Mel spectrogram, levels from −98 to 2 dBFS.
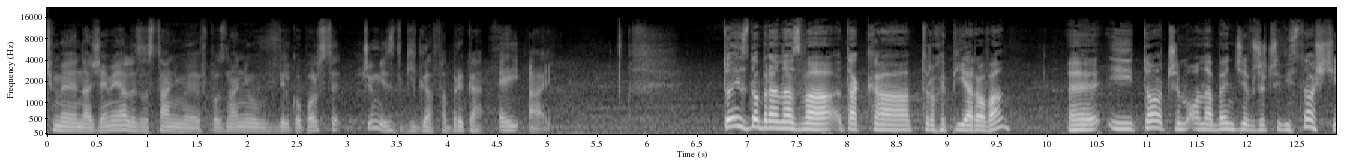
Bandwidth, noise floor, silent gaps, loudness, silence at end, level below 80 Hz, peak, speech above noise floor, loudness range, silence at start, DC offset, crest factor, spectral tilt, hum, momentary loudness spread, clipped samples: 14.5 kHz; -50 dBFS; none; -24 LUFS; 0 s; -58 dBFS; -4 dBFS; 26 dB; 13 LU; 0 s; under 0.1%; 20 dB; -6 dB/octave; none; 17 LU; under 0.1%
